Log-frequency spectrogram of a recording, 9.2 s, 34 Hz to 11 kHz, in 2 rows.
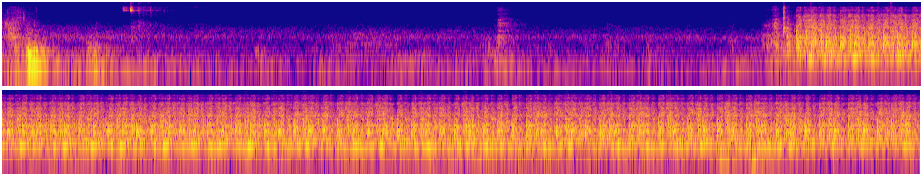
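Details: Honda Civic Type R EP3: after a quiet start, a rapid steady ticking chatter like a sewing machine comes from the battery fuse box area.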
